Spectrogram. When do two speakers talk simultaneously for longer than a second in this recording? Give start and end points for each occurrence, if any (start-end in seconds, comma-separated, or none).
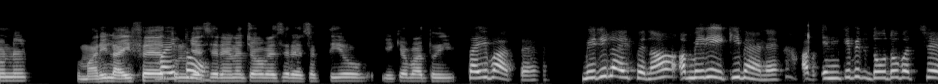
none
